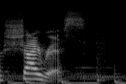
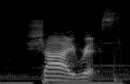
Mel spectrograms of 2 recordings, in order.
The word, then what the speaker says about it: Shyrus: pronounce my username before shy then like wrist without the t so shyrus shy wrist got that one nailed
